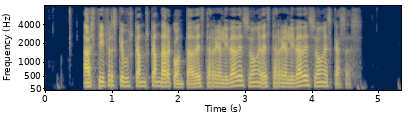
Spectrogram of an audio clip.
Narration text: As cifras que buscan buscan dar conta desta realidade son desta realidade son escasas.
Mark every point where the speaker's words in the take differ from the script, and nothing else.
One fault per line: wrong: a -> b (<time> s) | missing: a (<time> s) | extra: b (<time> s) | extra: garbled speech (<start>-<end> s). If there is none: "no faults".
no faults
